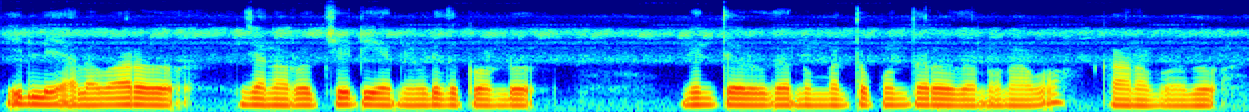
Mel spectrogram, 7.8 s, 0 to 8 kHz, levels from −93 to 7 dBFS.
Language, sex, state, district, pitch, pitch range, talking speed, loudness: Kannada, male, Karnataka, Koppal, 125 Hz, 120-130 Hz, 75 wpm, -14 LUFS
